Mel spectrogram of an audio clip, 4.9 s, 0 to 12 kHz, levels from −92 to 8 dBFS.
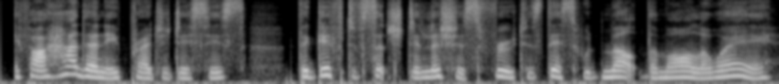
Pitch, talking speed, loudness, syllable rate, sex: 200 Hz, 220 wpm, -20 LUFS, 5.7 syllables/s, female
